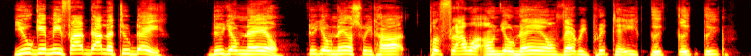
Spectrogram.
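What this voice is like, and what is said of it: Put-on stereotyped Asian accent. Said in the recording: “Asian accents either. Like, it's very hard to pull off a cool Asian accent. Funny for sure ... like the lady at the nail salon”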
